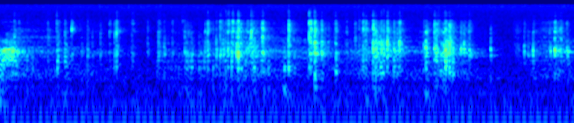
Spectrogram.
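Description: Rustling and quick light clicks of kitchen items being handled while a seasoning is fetched, with no voice.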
